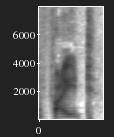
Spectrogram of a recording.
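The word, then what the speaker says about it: fight: से ही पढ़ेंगे और जीएसटी में जीएच साइलेंट होगा सिर्फ टी को पढ़ा जाएगा अब यहां पर देखो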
